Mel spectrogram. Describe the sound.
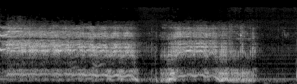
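A pony whinnies in a loud, wavering neigh, pauses briefly, then gives a second whinny that trails off.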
